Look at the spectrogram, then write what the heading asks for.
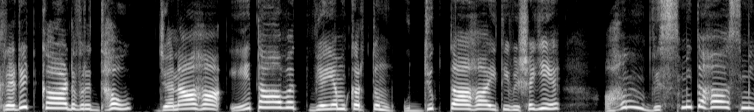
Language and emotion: Sanskrit, surprised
